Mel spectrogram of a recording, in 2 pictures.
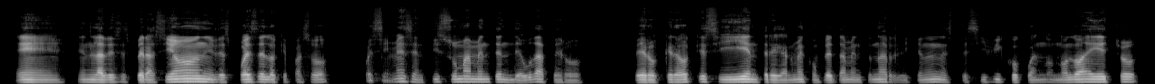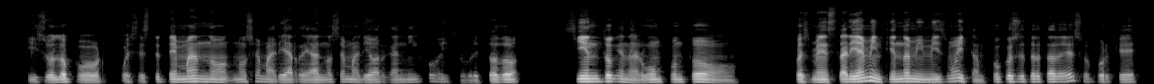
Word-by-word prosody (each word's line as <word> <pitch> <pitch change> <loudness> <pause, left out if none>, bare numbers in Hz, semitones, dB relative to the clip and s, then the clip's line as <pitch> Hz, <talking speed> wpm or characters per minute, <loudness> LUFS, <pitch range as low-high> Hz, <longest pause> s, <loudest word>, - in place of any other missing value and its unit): eh, 105 -1 0
en 110 +1 -6
la 110 -1 +4
desesperación 110 +5 +2
y 115 - -1
después 110 +1 -1
de 120 - +1
lo 110 -2 -1
que - - -17
pasó, 115 -1 -10 0.3
pues - - -13
sí, - - -16
me 135 +1 -6
sentí 120 -1 -12
sumamente 125 0 -3
en 110 -2 -4
deuda, 115 +4 -4
pero 95 -4 -13 0.5
pero 105 -1 +1
creo 110 +1 -1
que 125 +1 -4
sí, 115 0 +1
entregarme 110 -1 -1
completamente 105 +1 -8
a - - -12
una 115 0 -4
religión 105 0 -14
en 120 0 -4
específico 110 0 -11
cuando 110 +1 -13
no 105 +1 -8
lo 115 +1 +1
ha 120 +1 +2
hecho, 120 0 0 0.4
y 105 - -8
solo 110 +2 +2
por, 105 -2 -2
pues, - - -10
este 110 +3 -8
tema, 120 +3 +3
no 120 -2 -1
no 115 +4 -6
se 130 +4 -10
me 120 -4 -4
haría 110 +1 -1
real, 105 -1 -3
no 110 - -6
se 120 +2 -9
me 120 -1 -3
haría 110 0 -2
orgánico, 115 +5 -10
y 120 - -14
sobre 95 0 -12
todo 110 +1 +2 0.4
siento 135 +1 +6
que - - -5
en 120 - -1
algún 110 +3 0
punto, 115 -4 +1 0.5
pues, 110 -1 +2
me 115 0 +5
estaría 115 +5 +7
mintiendo 130 -5 +4
a - - +5
mí 125 -3 +3
mismo 115 +5 -1
y 145 - +3
tampoco 105 +6 -2
se 130 0 -4
trata 125 0 0
de 130 +5 0
eso, 120 -10 -11
porque 110 0 -5
115 Hz, 190 wpm, -23 LUFS, 110-120 Hz, 0.5 s, estaría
